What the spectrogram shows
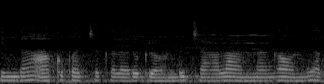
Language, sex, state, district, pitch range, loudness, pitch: Telugu, female, Andhra Pradesh, Guntur, 170-180 Hz, -37 LUFS, 175 Hz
